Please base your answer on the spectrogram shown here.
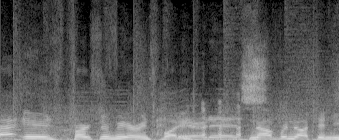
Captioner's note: laughs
